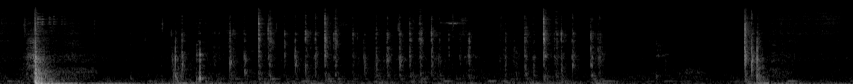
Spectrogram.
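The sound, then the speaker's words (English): Typing a message on a computer keyboard for a Zoom chat: many quick, irregular key clicks of varying loudness, with a few sharper, louder taps standing out near the start and close to the end. “I was just gonna type him a message too.”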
